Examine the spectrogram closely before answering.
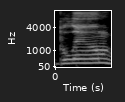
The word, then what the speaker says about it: Blum: It's spelled Blum, Pamela. It may be pronounced Bloom, but we had this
